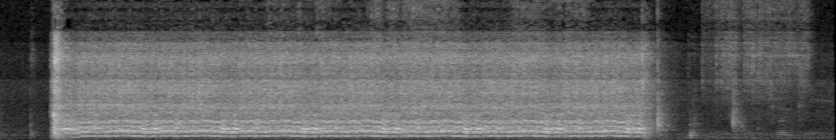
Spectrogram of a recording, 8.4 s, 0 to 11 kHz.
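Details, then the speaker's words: Triumph Stag, off the road about 20 years, after a top-end rebuild with heads just fitted and torqued. Cranked on a borrowed battery at closed throttle, steady cranking with no firing: no spark at the plug, though there was spark yesterday. "Turn it over. Hang on. Do it again. No spark. Well, there was yesterday."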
